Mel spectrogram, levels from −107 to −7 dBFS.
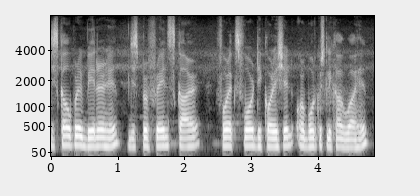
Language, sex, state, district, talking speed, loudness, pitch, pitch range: Hindi, male, Arunachal Pradesh, Papum Pare, 175 wpm, -15 LUFS, 140 Hz, 135-145 Hz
